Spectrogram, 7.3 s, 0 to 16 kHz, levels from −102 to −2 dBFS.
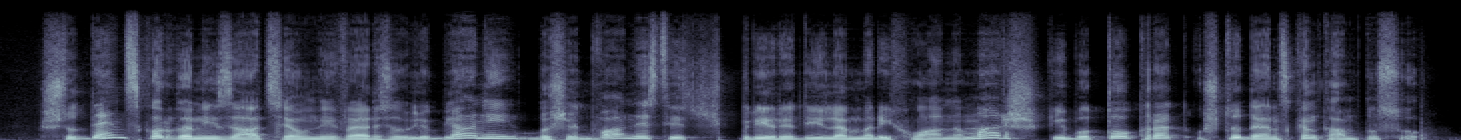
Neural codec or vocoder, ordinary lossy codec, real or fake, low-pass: codec, 44.1 kHz, 2.6 kbps, SNAC; none; fake; 14.4 kHz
